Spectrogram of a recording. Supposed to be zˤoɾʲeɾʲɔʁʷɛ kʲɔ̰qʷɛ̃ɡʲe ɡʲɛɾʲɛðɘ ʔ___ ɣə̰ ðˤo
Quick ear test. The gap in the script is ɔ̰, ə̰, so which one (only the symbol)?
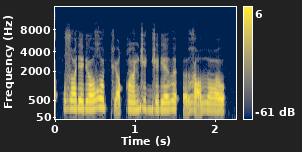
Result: ə̰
